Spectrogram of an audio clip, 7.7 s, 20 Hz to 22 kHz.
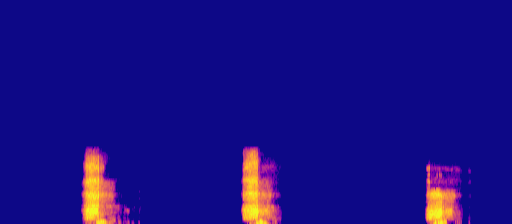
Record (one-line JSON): {"exhalation_length": "7.7 s", "exhalation_amplitude": 29853, "exhalation_signal_mean_std_ratio": 0.27, "survey_phase": "alpha (2021-03-01 to 2021-08-12)", "age": "18-44", "gender": "Female", "wearing_mask": "No", "symptom_change_to_sense_of_smell_or_taste": true, "symptom_loss_of_taste": true, "symptom_onset": "2 days", "smoker_status": "Never smoked", "respiratory_condition_asthma": false, "respiratory_condition_other": false, "recruitment_source": "Test and Trace", "submission_delay": "2 days", "covid_test_result": "Positive", "covid_test_method": "RT-qPCR"}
